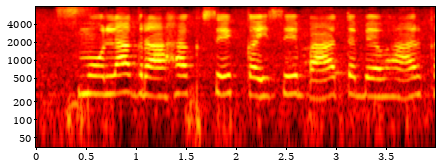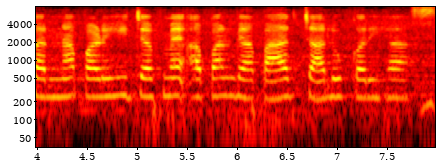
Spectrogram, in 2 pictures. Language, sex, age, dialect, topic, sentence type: Chhattisgarhi, female, 36-40, Central, agriculture, question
